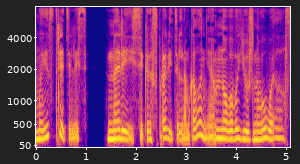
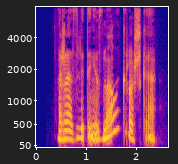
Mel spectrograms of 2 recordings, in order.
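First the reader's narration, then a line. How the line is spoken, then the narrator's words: Purring. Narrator (Russian): промурлыкал Ян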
